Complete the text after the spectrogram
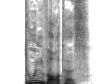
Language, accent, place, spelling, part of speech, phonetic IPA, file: German, Germany, Berlin, Tunwortes, noun, [ˈtuːnˌvɔʁtəs], De-Tunwortes.ogg
- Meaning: genitive singular of Tunwort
